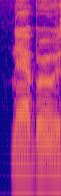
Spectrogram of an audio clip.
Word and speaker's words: Naboo: want to come out Naboo sounds like uh reminds me of Yahoo I don't know why because it's two syllables Naboo Yahoo this feels like it should be said that way so worst case I'll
